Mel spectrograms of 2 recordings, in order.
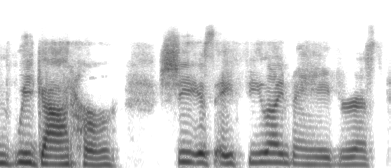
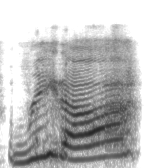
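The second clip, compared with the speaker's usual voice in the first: excited call; 9 semitones higher, 8 dB louder than usual. Real, not acted. Greets co-host loudly.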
